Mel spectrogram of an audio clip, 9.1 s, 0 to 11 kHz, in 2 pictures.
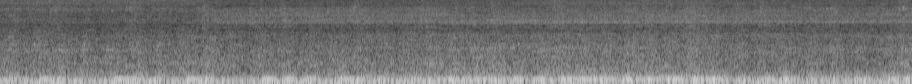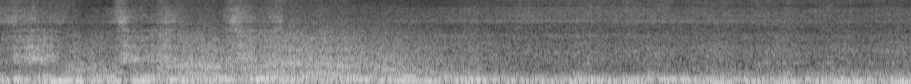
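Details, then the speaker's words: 1983 Chevy C10 square body, motorhome 350 built with used performance parts (Edelbrock Performer RPM cam), new Holley 4150 750 carb replacing the Quadrajet, PCV valve added, choke kicked off, cold shop: deep V8 idle steady, clean throttle blips, runs smooth and healthy. "Let me tell you, straight out of the box, that thing runs 10 times better than it ever has."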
